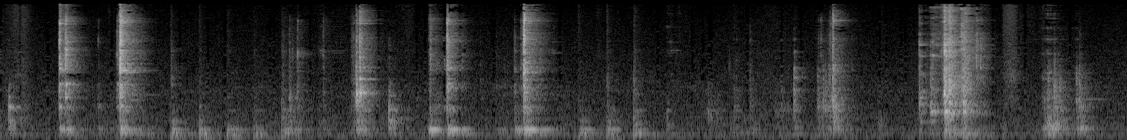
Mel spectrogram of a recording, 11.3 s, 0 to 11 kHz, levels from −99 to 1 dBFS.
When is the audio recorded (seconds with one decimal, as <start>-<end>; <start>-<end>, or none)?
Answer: 0.0-9.1; 9.8-11.3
